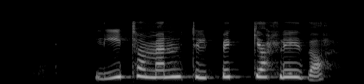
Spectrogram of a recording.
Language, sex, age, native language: Icelandic, male, 9, Icelandic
